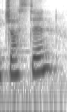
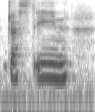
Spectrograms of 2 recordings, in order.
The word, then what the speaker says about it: Justine: And he called me Justin, like not Justine, like Justine. No, he called me Justin, like the boy name. And I was like, there's an E at the end, please pronounce it.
